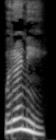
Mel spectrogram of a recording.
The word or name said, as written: ವಾರಣಿ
